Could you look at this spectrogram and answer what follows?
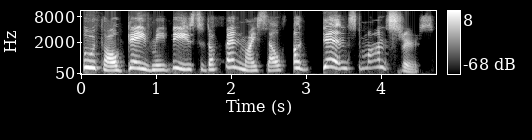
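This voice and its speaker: A woman voicing a timid small talking shrub plucking up courage, with dramatic delivery in an animated fantasy table read. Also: sits high, slow pace, dry recording, studio quality, full character voice. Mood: anxious, hopeful. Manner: dramatic, exclamatory.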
